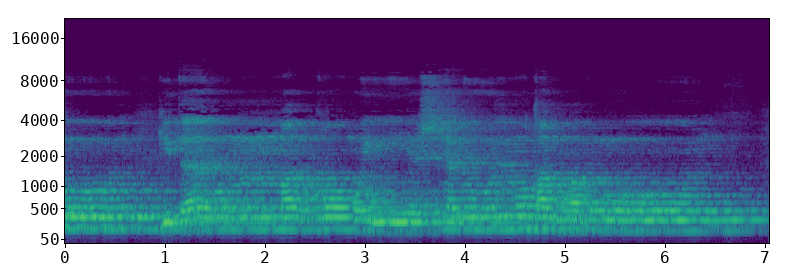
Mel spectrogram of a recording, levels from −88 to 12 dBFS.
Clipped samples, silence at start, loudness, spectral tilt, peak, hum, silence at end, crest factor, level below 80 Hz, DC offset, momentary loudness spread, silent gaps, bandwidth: under 0.1%; 0 s; -23 LUFS; -7 dB/octave; -10 dBFS; none; 0 s; 14 dB; -84 dBFS; under 0.1%; 5 LU; none; 9 kHz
